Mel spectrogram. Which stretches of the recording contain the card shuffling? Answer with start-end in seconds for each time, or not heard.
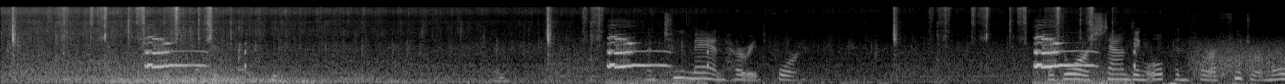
0.1-2.4, 5.5-6.0, 8.9-11.2.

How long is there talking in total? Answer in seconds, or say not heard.
4 s.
